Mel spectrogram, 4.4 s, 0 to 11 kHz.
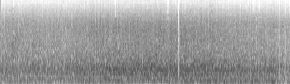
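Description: Falcon 9 first stage's nine Merlin engines during ascent, heard from the ground as a steady, crackling rumble that grows slightly louder about a second in.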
